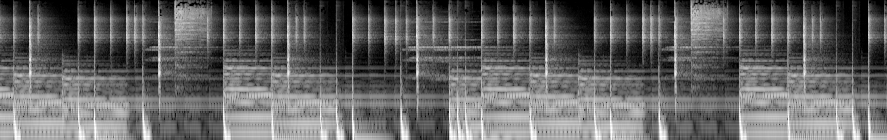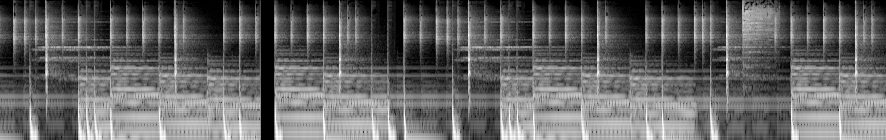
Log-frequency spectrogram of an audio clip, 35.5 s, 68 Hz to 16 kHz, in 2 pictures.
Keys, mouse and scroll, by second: 0.4 scroll down 1, 2.1 click, 4.5 click, 11.9 click, 30.5 click.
